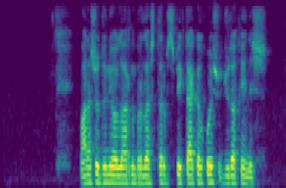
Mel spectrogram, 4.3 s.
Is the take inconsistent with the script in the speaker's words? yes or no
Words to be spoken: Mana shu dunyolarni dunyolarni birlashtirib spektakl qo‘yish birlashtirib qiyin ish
yes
